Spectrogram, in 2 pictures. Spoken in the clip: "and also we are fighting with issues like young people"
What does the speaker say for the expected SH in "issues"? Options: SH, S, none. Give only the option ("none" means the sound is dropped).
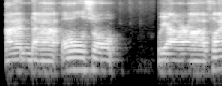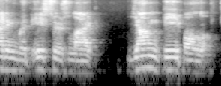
S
